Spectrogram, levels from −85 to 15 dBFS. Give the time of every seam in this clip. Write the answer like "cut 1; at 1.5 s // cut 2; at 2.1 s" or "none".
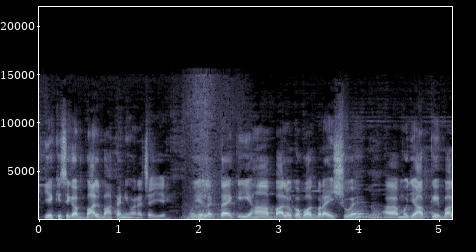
cut 1; at 1.8 s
